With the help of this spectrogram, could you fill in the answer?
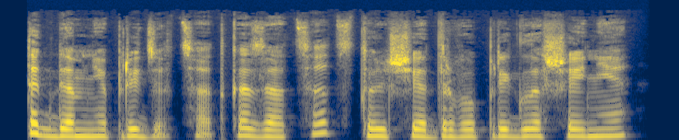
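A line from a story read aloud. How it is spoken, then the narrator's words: Chuckling. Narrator (Russian): хохотнул он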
